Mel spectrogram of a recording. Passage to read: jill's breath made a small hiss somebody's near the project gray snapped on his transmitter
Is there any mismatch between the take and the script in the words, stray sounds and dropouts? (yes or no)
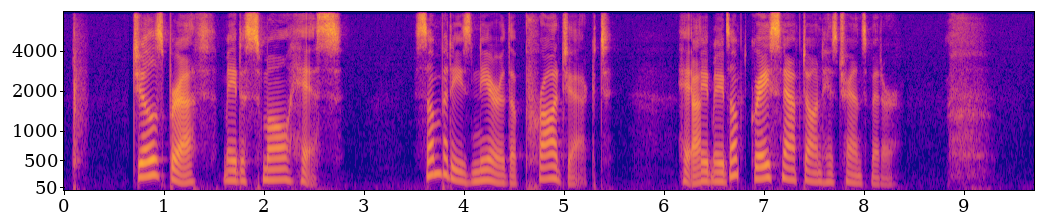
yes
